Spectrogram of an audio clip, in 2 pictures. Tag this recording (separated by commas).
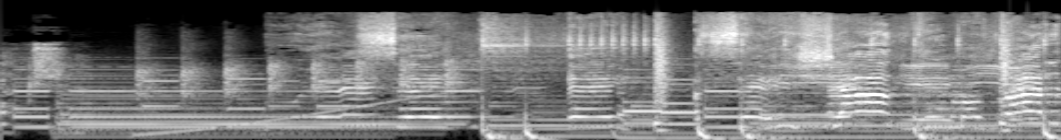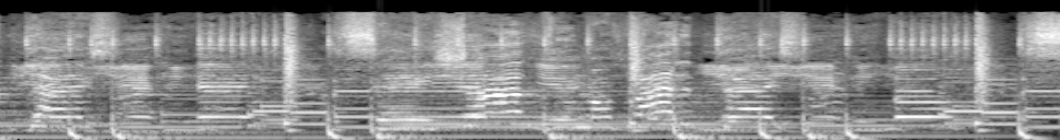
Music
